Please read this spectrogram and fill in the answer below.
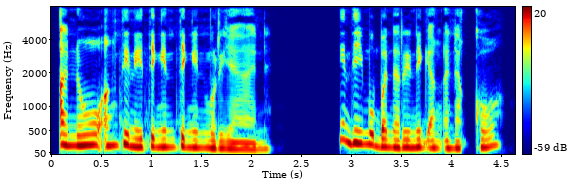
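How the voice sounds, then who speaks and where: An elderly mother-in-law played by a woman narrator in an audio love drama. She is scornful and cruel, scolding in a fairly low voice, recorded dry without room sound. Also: animated, moderate pace, mellow, dry recording. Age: older. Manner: contemptuous, scolding.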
